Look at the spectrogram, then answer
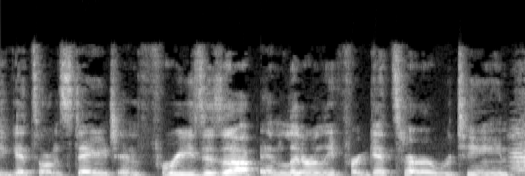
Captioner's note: booing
